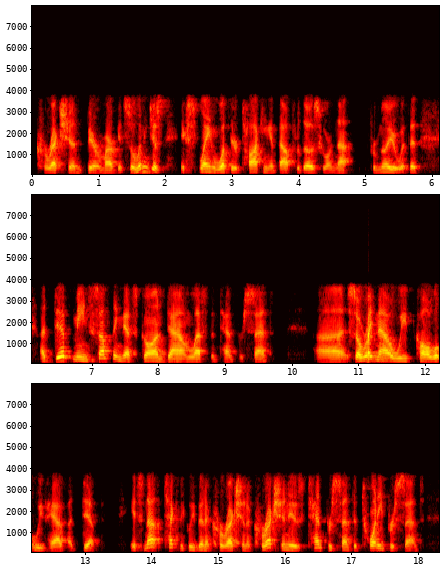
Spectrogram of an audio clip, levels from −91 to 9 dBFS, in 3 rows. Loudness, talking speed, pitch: -27 LUFS, 175 wpm, 340 Hz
